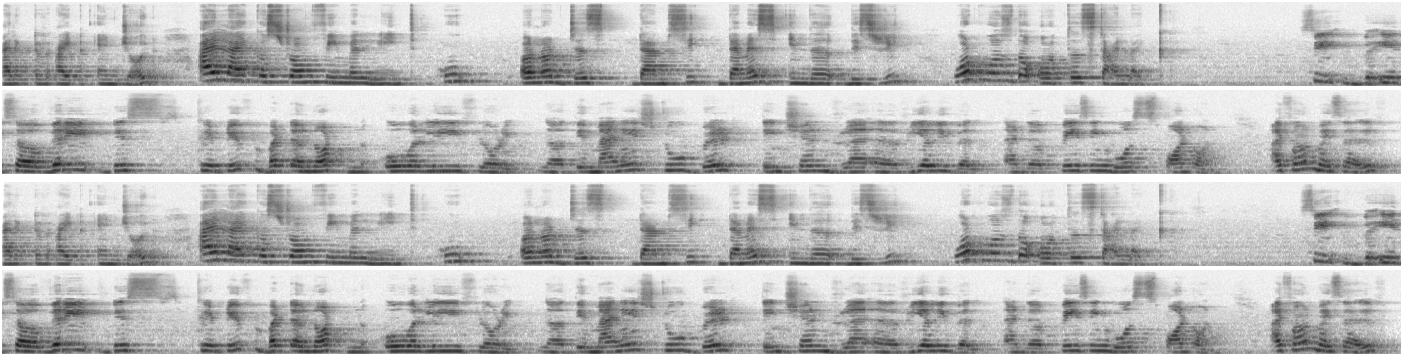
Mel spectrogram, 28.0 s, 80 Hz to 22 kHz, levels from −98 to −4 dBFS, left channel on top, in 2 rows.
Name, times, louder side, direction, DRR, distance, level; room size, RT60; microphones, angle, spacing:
voice 1, 0.0-4.1 4.4-4.9 5.2-6.0 6.3-9.1 9.5-11.7, left 3 dB, 25° left, 1.4 m, -29 dB
voice 2, 13.1-15.3 16.0-19.1 19.4-21.3 21.6-23.7 24.0-25.3 25.6-26.1 26.7-27.7, right 1 dB, 20° right, 1.4 m, -28 dB
21.5 x 16.5 x 9.9 m
head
